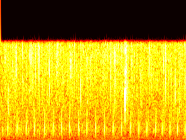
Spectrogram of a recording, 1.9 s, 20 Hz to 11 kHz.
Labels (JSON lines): {"label": "biophony, rattle", "recorder": "SoundTrap 500"}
